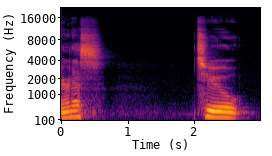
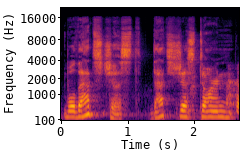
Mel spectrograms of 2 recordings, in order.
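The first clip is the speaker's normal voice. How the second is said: slow drawl; much slower than usual. Acted. Drawn-out prudish disapproval.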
